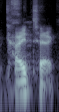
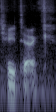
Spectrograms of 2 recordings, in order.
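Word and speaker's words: Keitech: swim bait if the kytek actually it's the kate k tech i think it's pronounced ktek that's it best swimbait the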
